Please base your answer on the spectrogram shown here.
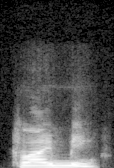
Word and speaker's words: climbing: Jump, jumping, climb, climbing, Climbing. The B is silent. Climbing.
